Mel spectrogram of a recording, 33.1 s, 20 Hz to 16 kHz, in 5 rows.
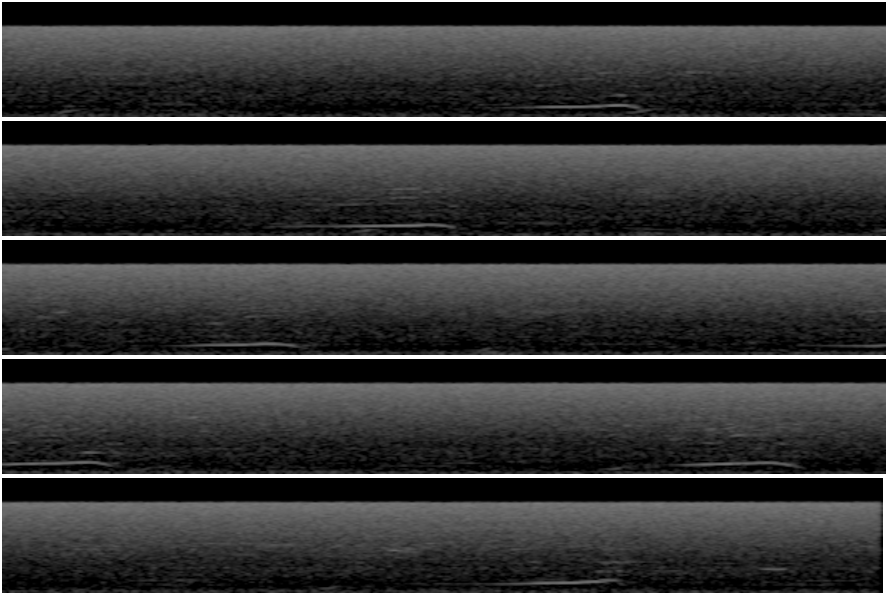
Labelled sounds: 29.4	29.7	humpback whale, 1.5 to 1.8 kHz
31.0	31.3	humpback whale, 0.93 to 1.1 kHz

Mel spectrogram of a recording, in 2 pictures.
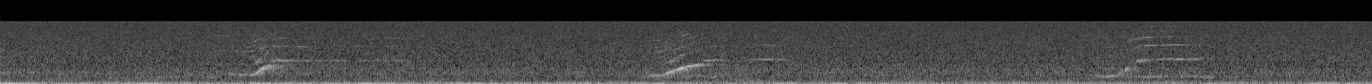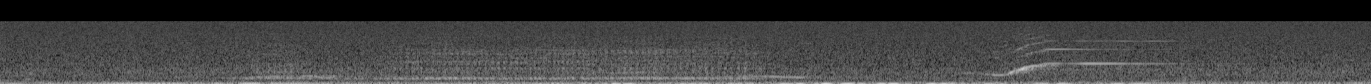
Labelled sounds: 2.1	3.0	humpback whale, 0.80 to 3.9 kHz
6.8	7.8	humpback whale, 0.80 to 1.3 kHz
11.4	11.9	humpback whale, 2.2 to 2.6 kHz
12.3	13.1	humpback whale, 1.0 to 1.3 kHz
23.9	25.1	humpback whale, 0.80 to 3.0 kHz

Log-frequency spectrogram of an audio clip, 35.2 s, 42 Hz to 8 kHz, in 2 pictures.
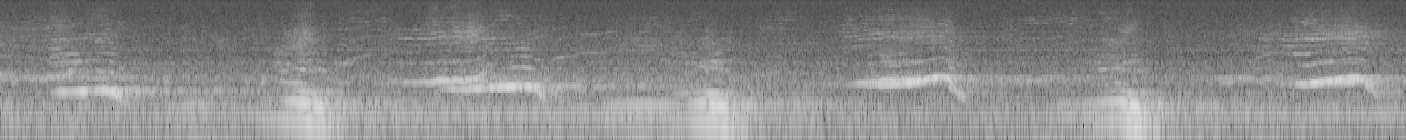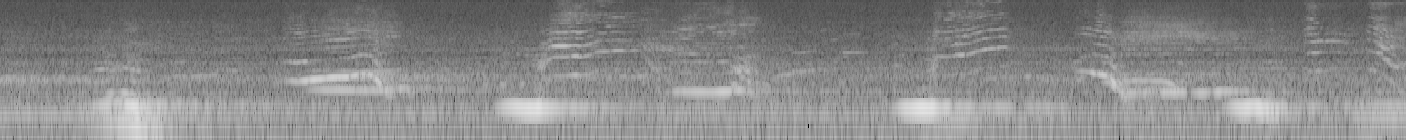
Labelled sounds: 0.4	1.3	humpback whale, 0.90 to 5.6 kHz
4.3	7.5	humpback whale, 0.80 to 4.4 kHz
8.2	8.5	humpback whale, 2.1 to 2.3 kHz
9.6	9.9	humpback whale, 2.6 to 2.7 kHz
10.5	11.8	humpback whale, 0.80 to 5.5 kHz
12.7	13.4	humpback whale, 3.6 to 4.2 kHz
16.0	17.1	humpback whale, 0.80 to 3.7 kHz
19.2	19.5	humpback whale, 1.4 to 1.6 kHz
21.1	22.3	humpback whale, 0.80 to 3.9 kHz
24.3	27.8	humpback whale, 0.80 to 7.7 kHz
28.1	28.4	humpback whale, 0.90 to 1.2 kHz
29.2	31.5	humpback whale, 0.80 to 7.4 kHz
32.4	32.7	humpback whale, 2.1 to 2.3 kHz
33.9	35.1	humpback whale, 0.99 to 7.1 kHz

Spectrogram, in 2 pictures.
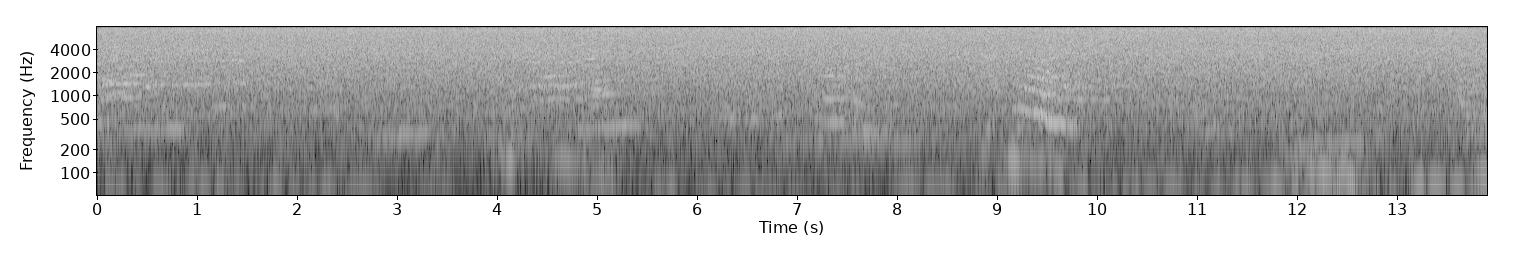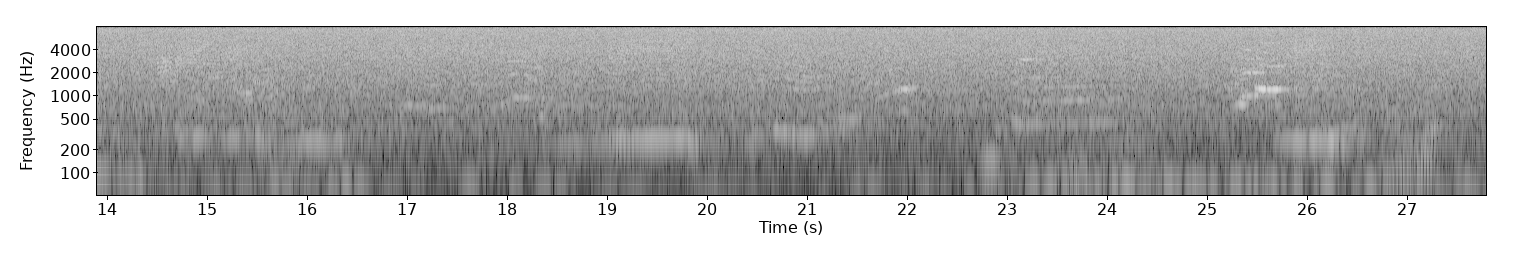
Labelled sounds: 0.0	0.5	humpback whale, 0.83 to 1.7 kHz
4.3	5.2	humpback whale, 0.90 to 1.9 kHz
7.2	7.5	humpback whale, 0.86 to 0.96 kHz
9.2	9.6	humpback whale, 0.96 to 1.9 kHz
17.9	18.3	humpback whale, 0.80 to 0.99 kHz
21.7	22.1	humpback whale, 0.93 to 1.3 kHz
25.3	25.8	humpback whale, 0.90 to 2.6 kHz

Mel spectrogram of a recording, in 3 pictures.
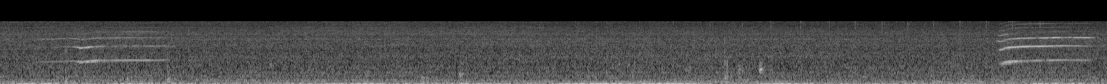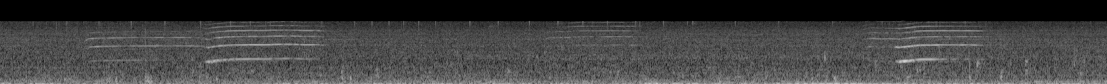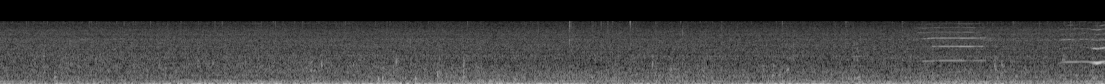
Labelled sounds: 0.0	1.9	killer whale, call S17, 0.81 to 4.8 kHz
9.8	11.2	killer whale, call S16, 0.80 to 8.0 kHz
11.6	13.1	killer whale, call S16, 0.89 to 6.1 kHz
13.1	14.4	killer whale, 0.81 to 8.0 kHz
16.4	17.6	killer whale, 2.1 to 8.0 kHz
19.6	21.1	killer whale, 0.87 to 8.0 kHz
31.1	32.3	killer whale, call S16, 0.98 to 8.0 kHz
32.6	33.1	killer whale, call S17, 0.79 to 8.0 kHz

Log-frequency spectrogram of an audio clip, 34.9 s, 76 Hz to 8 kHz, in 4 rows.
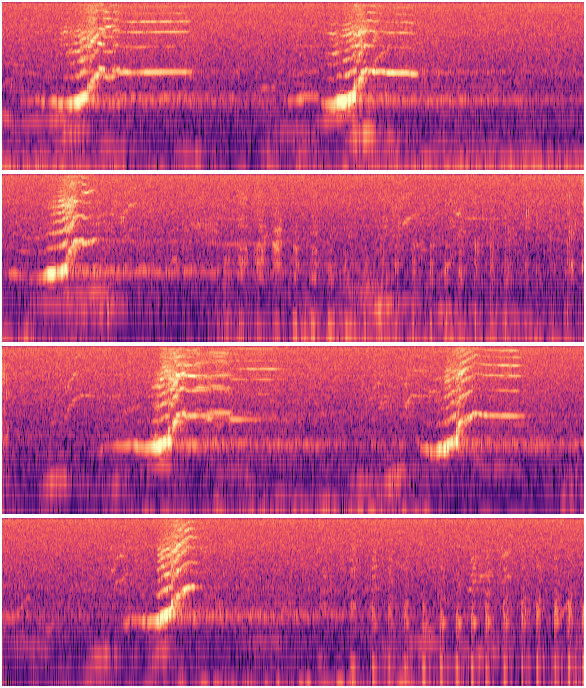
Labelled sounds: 0.9	2.8	humpback whale, 0.80 to 8.0 kHz
4.8	6.3	humpback whale, 0.80 to 7.3 kHz
9.3	10.2	humpback whale, 0.80 to 5.2 kHz
15.7	16.1	humpback whale, 2.2 to 2.4 kHz
18.4	21.6	humpback whale, 0.80 to 7.4 kHz
23.5	25.3	humpback whale, 0.80 to 8.0 kHz
28.5	29.2	humpback whale, 0.80 to 4.8 kHz
33.3	33.6	humpback whale, 1.5 to 1.7 kHz

